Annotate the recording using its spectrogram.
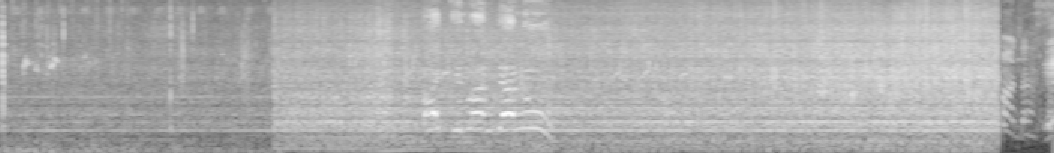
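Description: A small car driving past close by on a dirt road: steady engine hum and tyre noise, growing louder about two seconds in. A few brief shouted voices come over it a little past the middle.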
